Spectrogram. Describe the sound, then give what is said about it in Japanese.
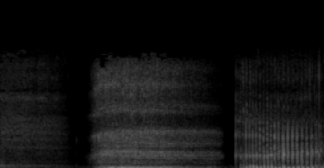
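A person mimics snoring, imitating a somewhat plump father snoring while napping on the veranda: a short breathy inhale, a long rough exhale, then a rattling, fluttering snore sound, with no talking. “お父さんがちょっと太った回のお父さんが縁側で昼寝してするといびきかきながらお腹が”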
